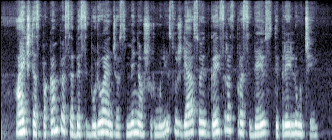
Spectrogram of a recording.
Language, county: Lithuanian, Kaunas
